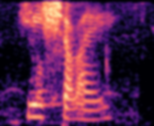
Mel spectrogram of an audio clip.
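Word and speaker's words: Michel'le: Michelle. – Can you spell that for me, please? – M-I-C-H-E-L apostrophe L-E.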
